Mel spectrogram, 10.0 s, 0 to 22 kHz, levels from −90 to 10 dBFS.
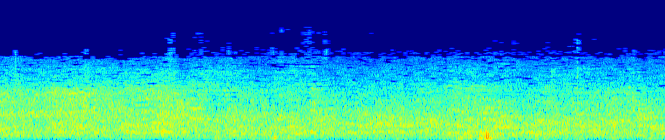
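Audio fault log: throughout: transcoding between lossy codecs. Nothing comes through above about 9.9 kHz, so the top end is dull and closed in. On top of that, two different flavours of coding damage sit together: a smeary, swirly low-bitrate texture with a synthetic-sounding upper band, plus a second layer of warbly, grainy artefacts. That mix likely comes from a very low-bitrate HE-AAC encode being re-encoded to WMA 1 at a modest rate. The second codec wastes bits on the first one's mess and adds its own, while the earlier cut-off stays put.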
